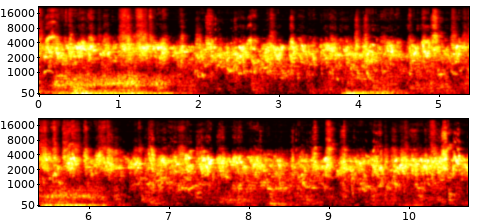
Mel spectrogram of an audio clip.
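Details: Nestling parrots producing a constant, shrill, scratchy chorus of chirps and squawks, with repeated dull low thuds of handling underneath.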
